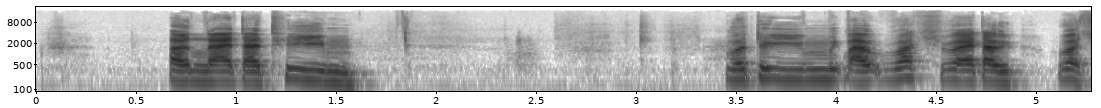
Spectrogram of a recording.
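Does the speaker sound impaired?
Yes: deafness; formerly hearing aids, now water-resistant cochlear implant with ear hook, cannot follow distant speakers; voice distorted when screaming at full volume, needs others' feedback on loudness.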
